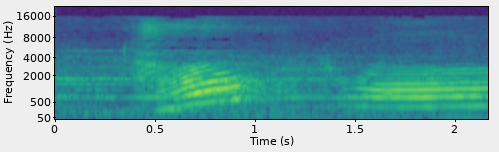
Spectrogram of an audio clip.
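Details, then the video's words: Jealous Siberian Husky girl vocalising: a single harmonic whine sweeps sharply upward and peaks briefly before fading, with steady sustained musical tones playing underneath throughout. "Jealous Husky Girl"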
